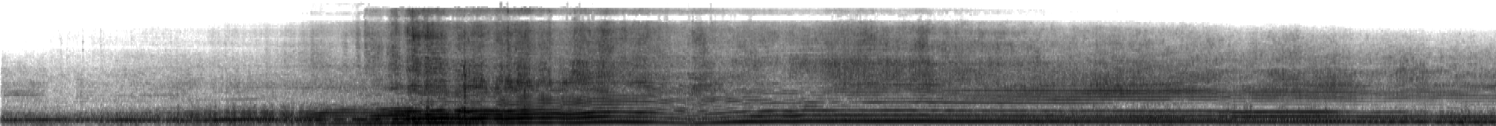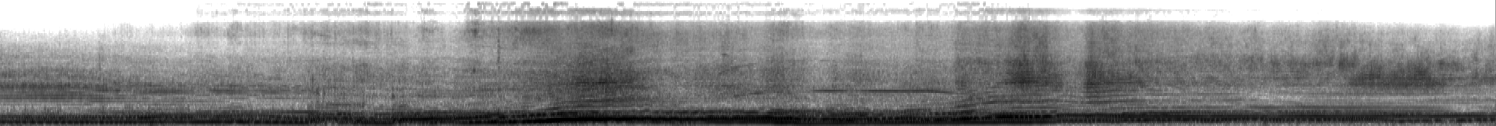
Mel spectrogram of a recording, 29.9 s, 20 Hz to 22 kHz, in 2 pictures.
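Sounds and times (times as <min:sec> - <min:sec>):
engine revving hard: 0:03.1 - 0:11.0, 0:16.9 - 0:29.2.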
